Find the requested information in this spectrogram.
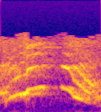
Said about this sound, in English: oh, and that was my dog, yeah, yawning. that was a dog yawning. How interesting. That was Otis. They make noises.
